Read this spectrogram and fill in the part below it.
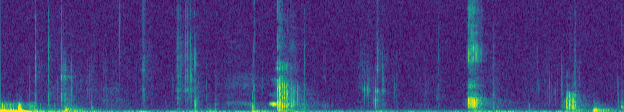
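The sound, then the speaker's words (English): Wet sandals squelch and squeak in an irregular series of short, fart-like bursts, some with a brief tonal squeal, at moderate loudness with no talking. “I drowned my penis and now my feet are farting.”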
